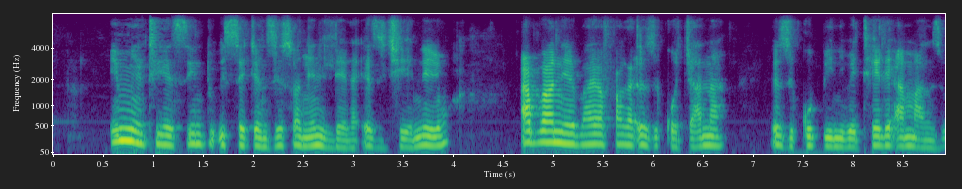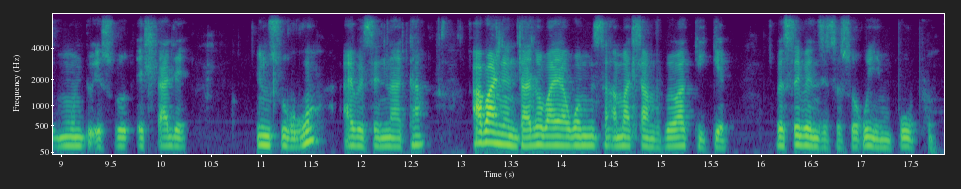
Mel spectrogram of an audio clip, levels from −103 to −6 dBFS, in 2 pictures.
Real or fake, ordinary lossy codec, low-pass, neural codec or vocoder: real; Opus, 32 kbps; 7.2 kHz; none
